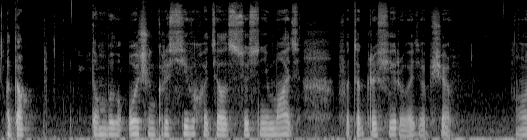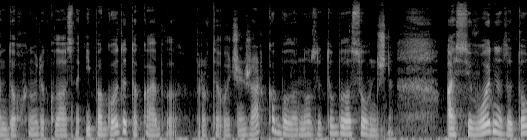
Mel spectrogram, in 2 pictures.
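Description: A woman's very deep, low voice at a moderate pace, with fairly even intonation and long, frequent pauses. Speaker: food vlogger. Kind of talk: casual mukbang vlog chat. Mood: relaxed, friendly. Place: home room. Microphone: phone near.

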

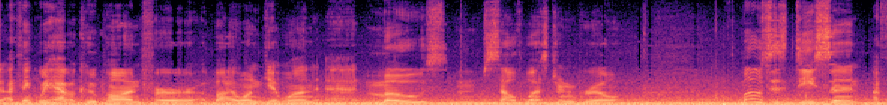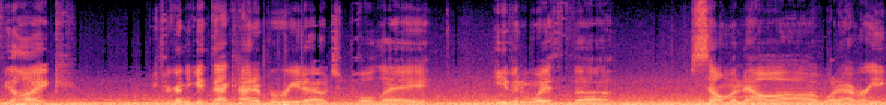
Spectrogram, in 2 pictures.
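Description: Loud background noise surrounds a man speaking at a fairly slow pace, with a dry sound and no echo. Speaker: parent vlogger. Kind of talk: casual vlog chat. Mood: joking, self-deprecating. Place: car. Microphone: phone near.

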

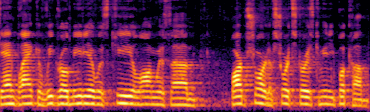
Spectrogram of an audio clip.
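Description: A man at a moderate pace, in a monotone with flat intonation. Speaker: mayor. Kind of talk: council meeting report. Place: hall. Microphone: podium.

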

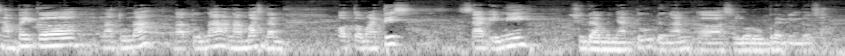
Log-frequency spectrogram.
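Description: The man's pitch is fairly high, with ordinary variation. He speaks at a moderate pace over noticeable background noise. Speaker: telecom brand sales manager. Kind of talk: press event presentation. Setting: media gathering event. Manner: halting, many fillers.

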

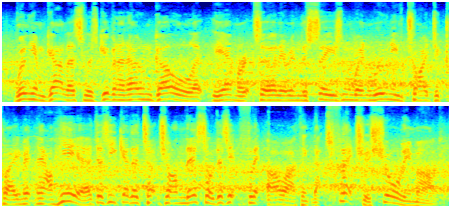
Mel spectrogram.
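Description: A high-pitched man with a British accent talks at a very fast pace with hardly any pauses, ordinary pitch variation and very even loudness, over noticeable background noise. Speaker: football commentator. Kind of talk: live football commentary. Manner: fast, clipped play-by-play that rises in excitement at goals and chances.

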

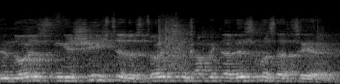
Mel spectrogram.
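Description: A man with a high voice for a male speaker talks in a fairly even tone amid strong room echo and light background noise. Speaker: communist activist and historian. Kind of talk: political speech at a congress. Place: hall. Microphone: podium.

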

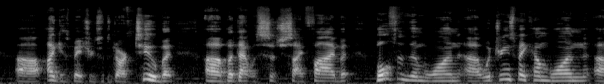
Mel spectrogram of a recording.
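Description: A man speaks in a bright, sharp tone with ordinary pitch variation. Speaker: IT professional and sales engineer; podcast guest. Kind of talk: casual chat. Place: home room. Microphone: earbuds.

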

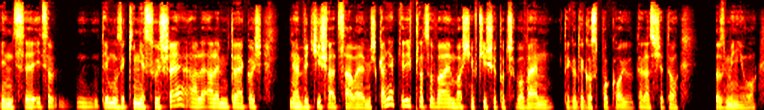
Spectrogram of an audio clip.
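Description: A man with a plain, everyday voice speaks at a fairly quick pace and medium pitch, with ordinary pitch variation and very even loudness. The sound is dry and close with no echo, in a very clean recording with a silent background. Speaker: novelist. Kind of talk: interview.

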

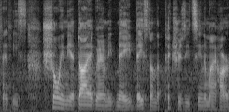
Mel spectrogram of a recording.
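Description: Light background noise runs under a man's voice. He speaks at a moderate pace with a bright, sharp tone. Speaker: vlogger. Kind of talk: comedic personal storytelling to camera. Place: home room. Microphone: webcam.

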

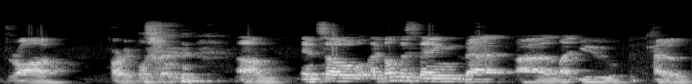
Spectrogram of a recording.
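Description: A man speaks very slowly in a room with audible echo and a quiet background. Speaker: conference presenter. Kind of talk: lecture. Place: hall.

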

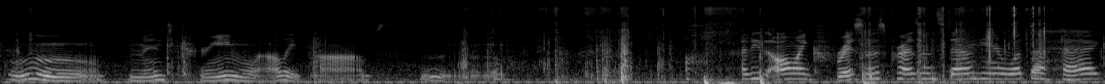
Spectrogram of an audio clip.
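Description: Very slow speech with long, frequent pauses comes through over noticeable background noise. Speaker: vlogger. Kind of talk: casual vlog chat. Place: home room. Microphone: phone near.

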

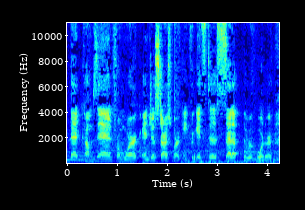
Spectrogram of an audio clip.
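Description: A woman keeps a moderate pace while clear music sounds in the background. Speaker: home builder vlogger. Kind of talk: casual vlog chat. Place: bathroom. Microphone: phone near.

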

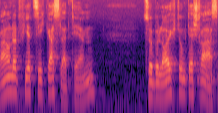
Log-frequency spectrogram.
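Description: A man with a dark, mellow tone speaks at a medium pitch with ordinary pitch variation. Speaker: film narrator. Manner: measured, sober, matter-of-fact, formal.

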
